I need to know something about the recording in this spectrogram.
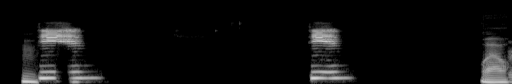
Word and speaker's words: Dian: It's spelled DIAN, and here's how that's pronounced. Din. Din.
